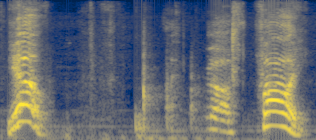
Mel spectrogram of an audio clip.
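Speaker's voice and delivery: loud, high hail across the yard; loud greeting call from afar. Acted. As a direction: shout to get his attention. Calling out to a friend.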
